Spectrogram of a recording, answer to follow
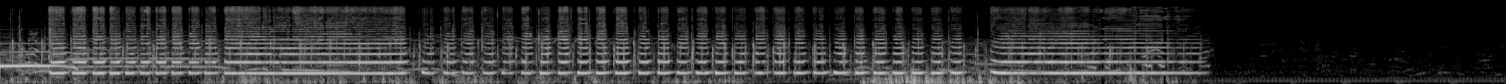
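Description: Hand-held air horn blown over a clapping, cheering crowd: one long blast, then a quick run of short toots, then another long blast. It cuts off suddenly about twelve seconds in, leaving only a faint hum.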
